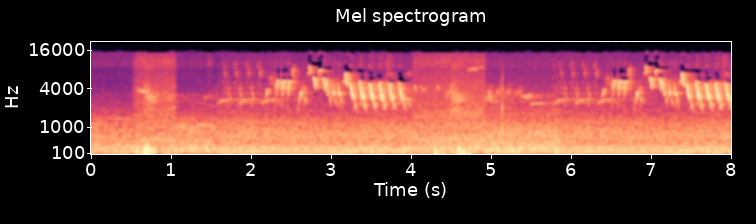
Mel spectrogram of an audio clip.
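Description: A songbird singing the same phrase twice, each a few short notes running into a fast high trill, about two seconds long, over a steady low rumble of outdoor background noise. A short thump comes just under a second in.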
